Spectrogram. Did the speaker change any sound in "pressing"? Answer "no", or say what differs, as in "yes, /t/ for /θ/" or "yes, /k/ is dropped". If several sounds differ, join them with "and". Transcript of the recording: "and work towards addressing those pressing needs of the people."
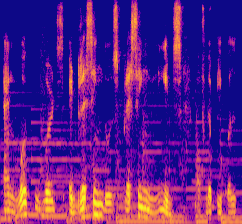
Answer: no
